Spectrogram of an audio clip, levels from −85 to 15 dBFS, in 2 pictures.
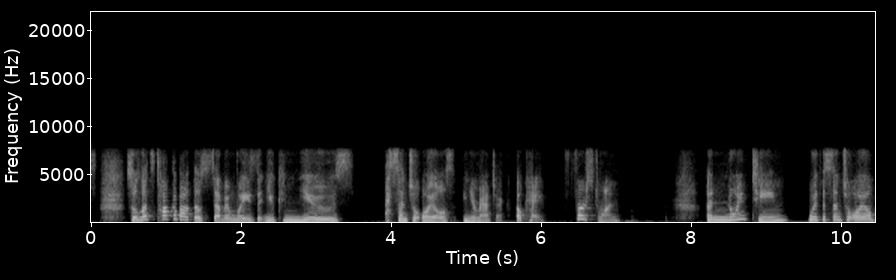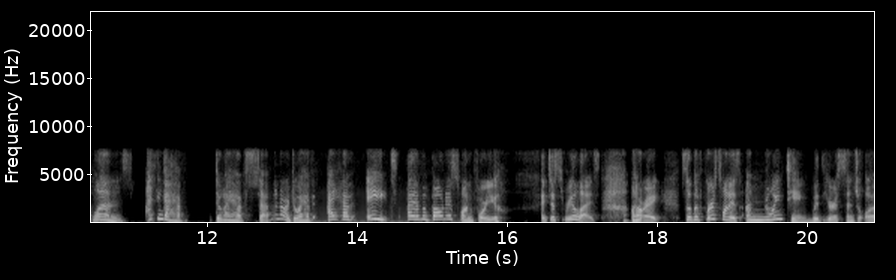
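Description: Throughout, the speech carries Speex codec damage, and it's plainly audible. The hoarse, noisy grain fits a mid-quality Speex mode around 16.8 kbps. CELP at that rate doesn't have many bits for the excitation, so the fine detail of the voice gets approximated. What you hear is that rough, buzzy edge on the speech rather than a clean tone.

There are two spots of VoIP packet loss concealed by the speech codec. The first comes right after "anointing with essential oil", at 10.79 to 10.85 s, just before "I think I have". The second is at 12.87 to 12.93 s, right after "have do I have". Each sounds like a single lost 20 ms packet. The decoder keeps going on its last pitch and filter and turns the gain down, so the sound smears into a brief, fading blur. Because each frame builds on the last, it takes a few tens of milliseconds to settle back.

Then from 13.06 to 15.43 s, ending just before "for you", there's a mains buzz at 60 Hz, sitting roughly 30 dB under the speech. 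It's a steady, raspy buzz rather than a smooth hum. That rasp comes from sharp switching spikes twice per mains cycle, the sort a dimmer or rectifier puts in, which throw harmonics of 60 Hz well up into the kilohertz range.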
